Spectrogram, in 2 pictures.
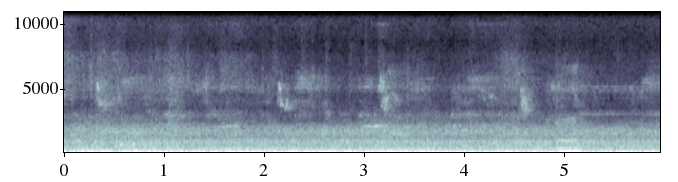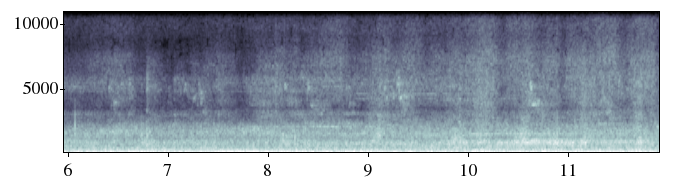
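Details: Steady low rumbling of passing vehicles or a train dominates, with faint broadband outdoor noise and no clear animal calls.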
